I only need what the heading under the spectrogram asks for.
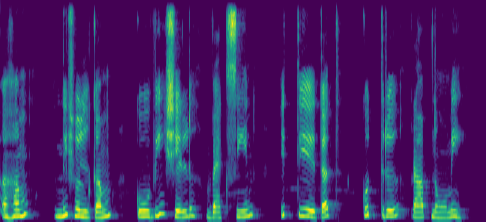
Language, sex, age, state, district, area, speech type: Sanskrit, other, 30-45, Rajasthan, Jaipur, urban, read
